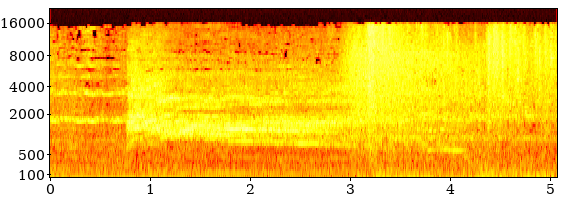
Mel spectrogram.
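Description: A man lets out a loud, anguished scream of pain while feeling along a wall for a hidden door; it starts suddenly, holds for a couple of seconds with a sliding pitch, then gives way to a rough, rumbling wash of noise.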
